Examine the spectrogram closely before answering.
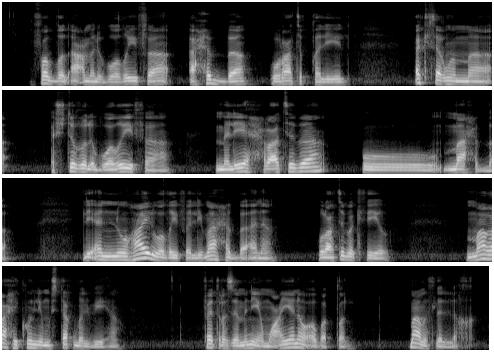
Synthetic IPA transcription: ʔɑfɑðˤːɨlʔa̰ʕmalbwɑðˤiːfa | ʔaħabːa | wɾˤɑːt̪əb̚qaliːl | ʔakθɑɾˤmɪmːa̰ | ʔaʃt̪aɣɪlbwɑðˤiːfa | maliːħɾˤɑːt̪ɪba | w | maʔaħabːa̰ | lə̰ʔanːuɦaːjɪlwɑðˤiːfalːiːmaʔaħɪbːa̰ʔana | wɾˤɑːt̪ɪbakθiːɣ | maɣɑːħjakuːnliːmʊst̪aq̚balbiːɦa | fat̪ɾˤɑzamanɪjːamʊʕa̰jːanawʔɑ̰bɑt̪ˤːɑl | mamɪθlɪlːa̰x

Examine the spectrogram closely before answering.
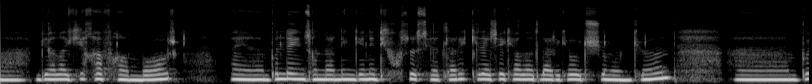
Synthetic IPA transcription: biolˠoɡʲijχafhambɒɾ | bʊnd̪ainsɒnlaɾnɪŋjened̪ɪkʲχʊ̥susijat̪ʰlaɾɪkʲʰe̞lad͡ʒɛkʲɑlˠɑd̪laɾɪɡʲaot͡ʃʰʊ̥ʃɪmʊmkʲʰɪn | b

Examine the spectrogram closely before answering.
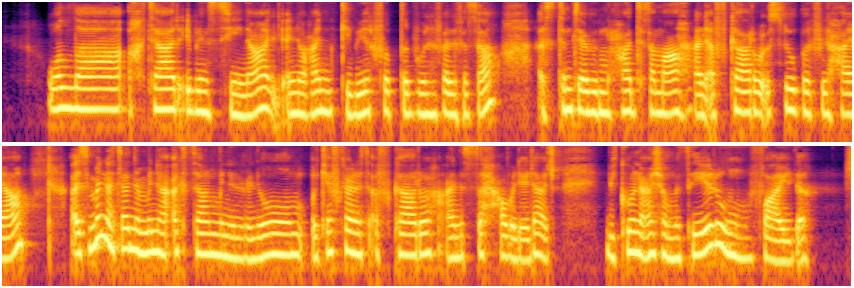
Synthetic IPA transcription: wɑlˤːɑːʔaxt̪ɑːɾˤʔɪbnsiːnalɪʔa̰nːʊʕankɪbiːɾfit̪ˤːɨbːwɪlmfalfasaʔast̪amt̪ɪʕbɪmʊħaːd̪ɪθamaʕaːɦʕanʔafkɑːɾˤwɪʔʊsluːbakfilħajaː | ʔat̪manːaʔt̪aʕlːamːɪnhaʔakθɑɾˤmɪnɪlʕʊluːmwɪkeːfkaːnat̪ʔa̰fkɑːɾˤʊʕanɨsˤːɨħːawɪlʕɪlaːd͡ʒbɪjakuːnʕaʃamʊθiːɾwɪfaːjɪd̪a

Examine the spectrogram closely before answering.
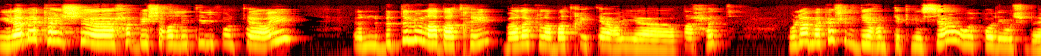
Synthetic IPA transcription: ʔəlæmækænʃħəbːiʃʕəlit̪ːelifunt̪aʕi | nbəd̪ːəlulɑbɑt̪ˤχibælæklɑbɑt̪χit̪aʕit̪ˤɑħət̪ | wlːæmækænʃnəd̪ihəmt̪ːəknisjæ̃wəjquliwəʃbæ

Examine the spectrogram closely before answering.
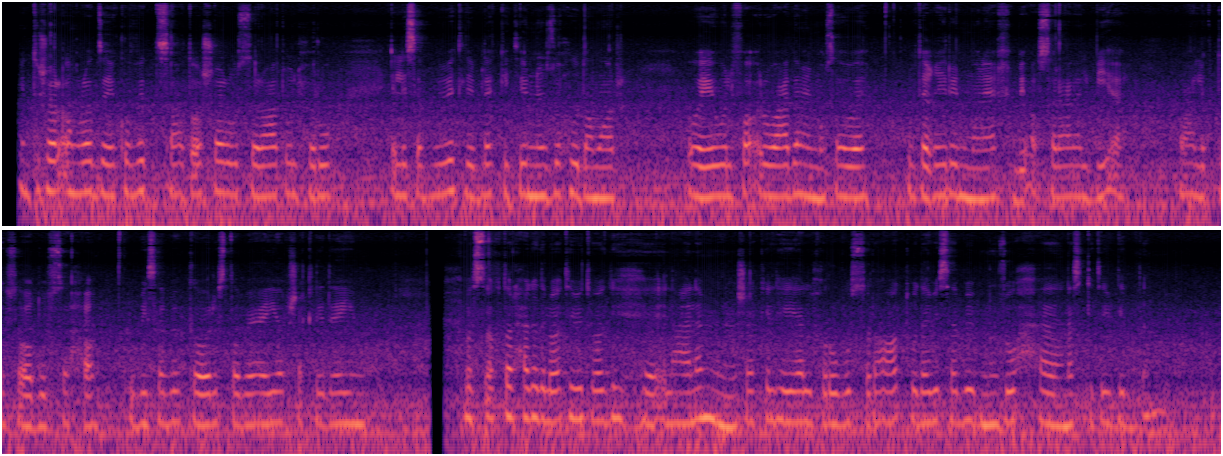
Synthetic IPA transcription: ʔent̪eʃɑːɾˤʔɑmɾˤɑːd̪ˤzæjːkoːved̪̚t̪ːe̥sʕt̪ˤɑːʃɑɾˤwesːeɾˤɑːʕɑːt̪welħoɾuːb | ʔelːiːsæbːæbet̪leblæːkkːet̪ʰiːɾmenezoħld̪ˤɑmɑːɾˤ | wewelfɑ̰ʔɾweʕad̪æmelmosæːwæ | wet̪æɣjiːɾelmonæːxbejʔɑsˤːeɾˤʕalælbiːʔæ | weʕalæleq̚t̪ɨsˤɑːd̪wesˤːeħːɑ | webejsæbːeb̚kæwæːɾest̪ˤɑbiːʕejːæbeʃækld̪æːjem | bæsːʔɑkt̪ˤɑɾˤħaːɡæd̪elwæʔt̪ibet̪wæɡehḛlʕaːlæmːenelmæʃæːkelɦejːælħoɾuːbwesˤːeɾɑʕɑːt̪wed̪æːbejsæbːebnozuːħnæːsket̪iːɾɡed̪ːæn

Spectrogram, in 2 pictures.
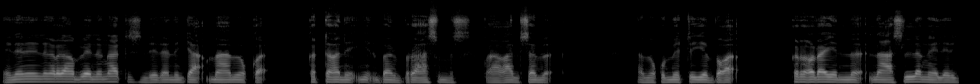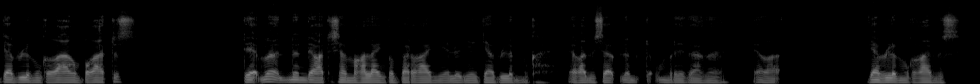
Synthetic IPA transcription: enananaŋaɾɡaŋbenaŋatisndenanad͡ʒa̰kmamaka̰ | kataɣanḛʔɲḭtbanbɾasmaskaɣansama̰ | amakumetajabaɣa̰ | kaɾɣaɾajanːa̰naslaŋeleɾaɡablamɡaɣaŋbaɣatis | demandnandeɣatisamaɣalaŋɡabaɾɣaɲeloɲaɡablamɡaeɣamisap̚namatakmaɾiɾaŋa | eɣa̰ | ɡaβlamɡaɣamis

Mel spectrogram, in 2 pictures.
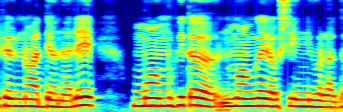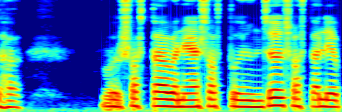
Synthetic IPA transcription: ipʰeknʌd̪eɦunalemʌmukʰit̪ʌmʌːŋɡʌjɾʌksinikolaɡ̚d̪ʌɦʌ | bʌɾusʌst̪abʱʌnasʌst̪oɦjɦunt͡sʰʌsʌst̪ale

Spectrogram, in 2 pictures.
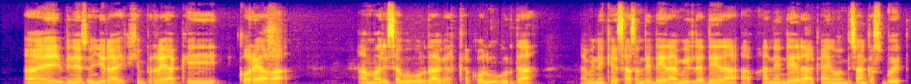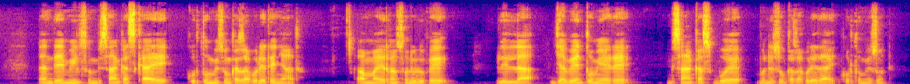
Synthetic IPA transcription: ʔaːhebɪneːs̬ʊnd͡ʒɪɾaːɪkʃɪmpʼɪrːeːɐkːɪ | kʼɔɾɛɐfa̰ː | ɐmːɐɾɪsɐɡʊɡʊɾd̪aːɡɐɾkʰʼɐkːoːlɡʊɡʊɾd̪aː | ɐmɪnɛkʼeːsːaːsɐnd̪ɛᶑeːɾamiːlːɐᶑeːɾaːʔɐ̰faːnːɛnᶑeːɾaːkʼɐɪnwɐnbɪsaːŋkɐsbɔʔɛt̪ːʊ̥ | d̪ɐnd̪eːmiːlsʊnbɪsaːŋkɐskʰaʔe | kʼʊɾt̪ʼʊmːisʊŋkɐsɐfʊᶑɛt̪ɛɲaːt̪ʊ̥ | ʔɐmːɐɪrːɐnsʊnɪᶑʊfeː | lɪlːaː | d͡ʒɐbeːnt̪ʼʊmeːt̪ɛ | bɪsaːŋkɐsbɔʔebʊnːɪs̬ʊŋkɐsɐfʊᶑɛt̪akʼʊɾt̪ʼʊmːis̬ʊn

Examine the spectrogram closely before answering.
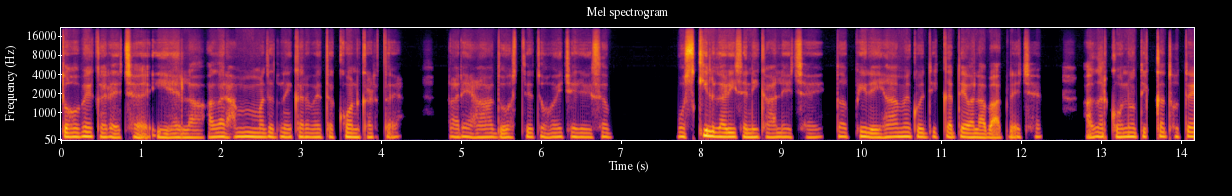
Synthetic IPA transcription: t̪oɦbekəɾet͡ʃʰɛ̰iɦelaəɡəɾɦɐmːemɐd̪əd̪nɐɦĩkəɾbet̪ɔkɔːnkəɾt̪e | əɾeɦãd̪oːst̪et̪oɦoet͡ʃʰɛd͡ʒesəb̚ | mʊʃkɪlɡʱəɽisenɪkaːlet͡ʃʰɛt̪ɔpʰɪɾɪɦãmẽkoid̪ɪkːət̪eʋaːlaba̰ːt̪nɛ̰ĩt͡ʃʰɛ | ə̰ɡəɾkoːnod̪ɪkːət̪ɦoːt̪e

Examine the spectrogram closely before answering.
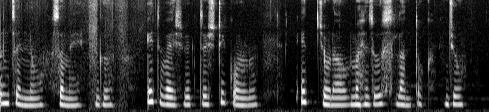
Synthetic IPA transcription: ʊnt͡sənːoːsəmeːɡəɪt̪ʋeːʃʋɪkd̪ɾɪʃʈiːkoːɳũː | ɪt̪ʰd͡ʒʊɽaːʋmɛɦzuːslənt̪ʊkʰd͡ʒuː

